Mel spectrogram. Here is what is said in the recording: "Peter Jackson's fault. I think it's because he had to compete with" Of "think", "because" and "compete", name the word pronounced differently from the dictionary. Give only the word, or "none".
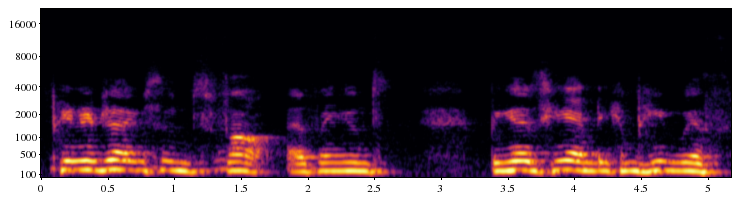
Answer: think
